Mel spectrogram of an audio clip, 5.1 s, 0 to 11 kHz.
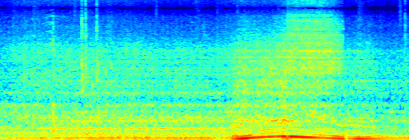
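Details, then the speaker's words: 2002 Porsche Boxster, mic by the exhaust: deep even idle burble, then one quick blip that climbs and settles smoothly; owners hear nothing wrong; normal exhaust note. "So, you can hear it a little bit. I can't hear anything wrong with it."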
